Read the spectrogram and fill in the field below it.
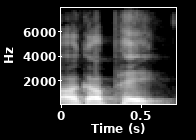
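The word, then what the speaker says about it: ἀγάπη: 继续来背哈，这个大家应该都知道了，agape 啊，agape 哈，agape 是这个爱，对不对？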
